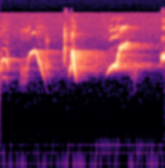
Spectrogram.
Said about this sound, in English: the lyrebird is doing it right now with such skill that the best way to tell that these sounds are not the original birds, but mimicry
